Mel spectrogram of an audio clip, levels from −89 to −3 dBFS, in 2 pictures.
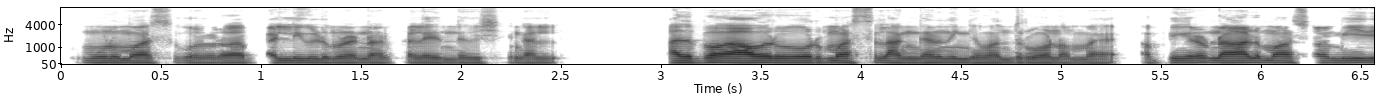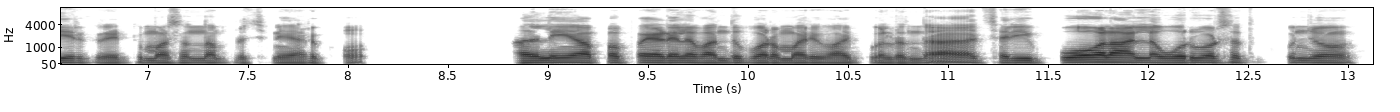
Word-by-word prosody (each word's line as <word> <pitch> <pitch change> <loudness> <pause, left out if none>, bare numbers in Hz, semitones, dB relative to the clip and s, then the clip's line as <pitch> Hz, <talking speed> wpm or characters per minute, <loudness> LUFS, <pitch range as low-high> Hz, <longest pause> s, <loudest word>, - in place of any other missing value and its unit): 3 115 0 -1
மாசத்துக்கு 110 -1 -3
ஒரு 105 - -6
தடவை 110 0 0
பள்ளி 115 +1 -1
விடுமுறை 110 -1 -1
நாட்கள்ல 105 +1 -4
இந்த 105 0 -6
விஷயங்கள். 105 +2 -7 0.6
அதுபோக 125 +2 +4
அவரு 120 0 +5
ஒரு 115 - -1
மாசத்துல 115 0 0
அங்கருந்து 110 0 -1
இங்க 105 - -3
வந்துருவோம் 100 -1 -3
நம்ம. 95 0 -6 0.2
அப்பிடிங்கிற 120 +1 -2
ஒரு 120 - +1
4 120 +1 +5
மாசம், 120 0 -2
மீதி 120 0 0
இருக்கிற 110 -1 -7
8 105 +1 -11
மாசம் 115 0 -4
தான் 110 - -5
பிரச்சனையா 105 +2 -6
இருக்கும். - - -10 0.8
அதுலயும் 125 +2 +4
அப்பப்ப 125 0 -5
இடையில 120 0 +4
வந்து 115 +1 -2
போற 110 0 +2
மாரி 110 0 +1
வாய்ப்புகள் 105 0 -3
இருந்தா 105 +2 -1 0.3
சரி 120 0 0 0.2
போகலாம், 135 0 +7
இல்ல 125 - +2
ஒரு 125 - +2
வருஷத்துக்கு 130 +2 -6
கொஞ்சம் 120 -2 0
115 Hz, 190 wpm, -23 LUFS, 110-120 Hz, 0.8 s, போகலாம்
